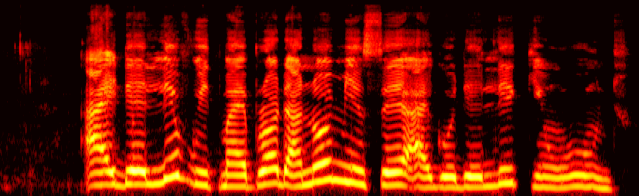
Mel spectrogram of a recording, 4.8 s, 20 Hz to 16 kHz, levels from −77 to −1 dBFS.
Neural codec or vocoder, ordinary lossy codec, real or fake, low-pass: vocoder, 44.1 kHz, 128 mel bands every 512 samples, BigVGAN v2; none; fake; 14.4 kHz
